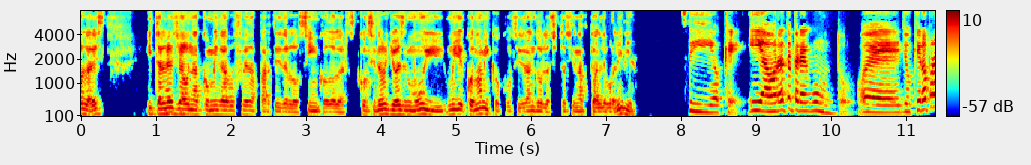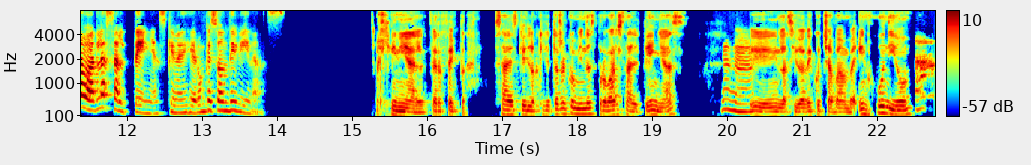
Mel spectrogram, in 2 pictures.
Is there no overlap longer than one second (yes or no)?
yes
